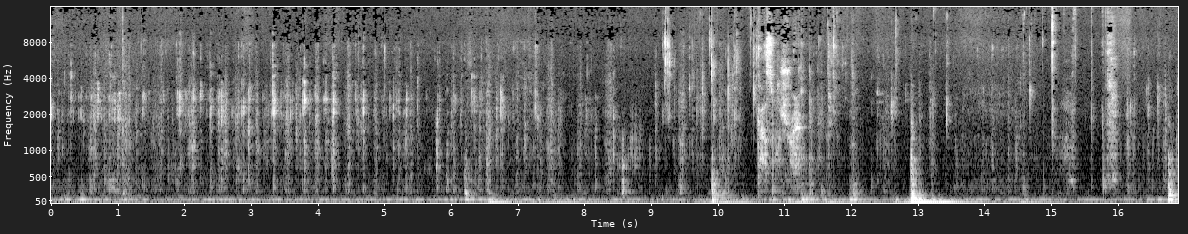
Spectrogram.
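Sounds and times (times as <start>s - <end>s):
chewing with wet mouth clicks: 0.0s - 16.9s.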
